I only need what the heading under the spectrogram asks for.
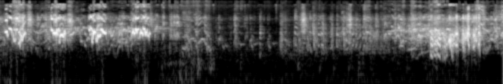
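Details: Budgerigars in Scandinavian daylight: a burst of harsh, scratchy squawks and chirps at the start, a quieter lull in the middle, then another rough chattering outburst near the end.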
